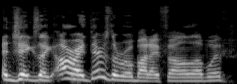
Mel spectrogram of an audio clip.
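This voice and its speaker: A man co-hosting a casual podcast about a TV episode, animated and slipping into quick character voices as he retells scenes. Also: high voice, dry recording, studio quality. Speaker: podcast co-host.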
